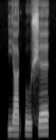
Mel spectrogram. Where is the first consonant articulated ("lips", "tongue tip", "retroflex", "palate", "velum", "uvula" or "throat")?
palate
